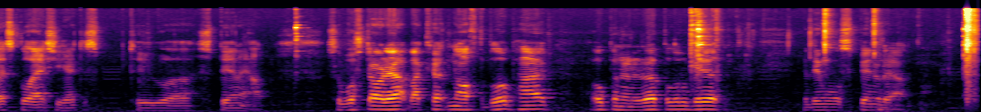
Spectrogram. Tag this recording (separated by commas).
inside a small room, Glass, Speech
